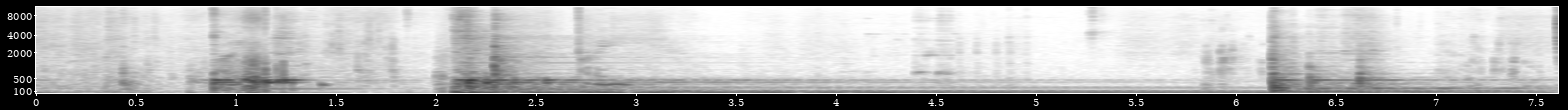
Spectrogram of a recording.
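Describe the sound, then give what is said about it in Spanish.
Someone pauses for a drink of water, with a few close, hollow clunks of a bottle or glass being picked up and set down over a steady low background hum. “Espérate que voy a beber agua.”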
